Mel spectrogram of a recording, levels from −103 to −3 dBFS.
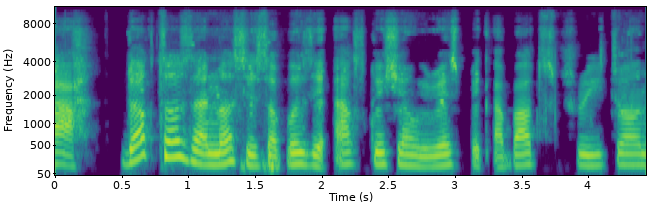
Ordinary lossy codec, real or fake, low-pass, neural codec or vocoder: none; real; 9.9 kHz; none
